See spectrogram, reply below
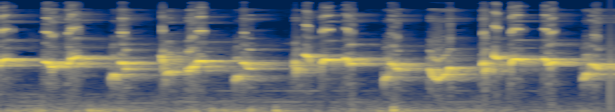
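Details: Yellow-vented bulbul fighting song used to goad other birds into singing: bright, slurred warbling notes jumping up and down, punctuated by sharp clicks, with faint low rumbling underneath.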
